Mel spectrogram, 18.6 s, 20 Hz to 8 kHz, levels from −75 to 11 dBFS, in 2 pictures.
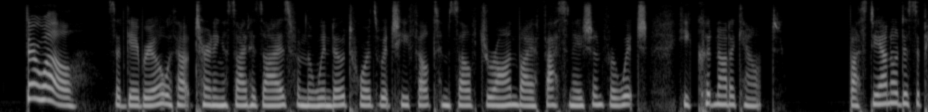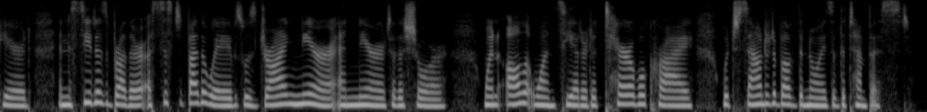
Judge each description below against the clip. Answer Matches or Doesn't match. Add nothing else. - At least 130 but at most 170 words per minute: Doesn't match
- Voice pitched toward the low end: Doesn't match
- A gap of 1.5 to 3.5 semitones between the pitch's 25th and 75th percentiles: Matches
